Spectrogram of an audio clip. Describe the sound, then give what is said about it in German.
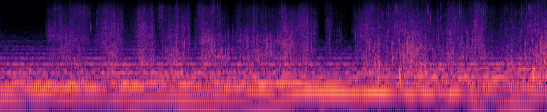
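A small wooden rowboat is pushed back into a lake in Japan; it scrapes and slides in, water sloshing and splashing up around the hull in a steady, fairly loud rush with a low droning rumble underneath. “Vorsicht, gleich schiebe ich das Boot zurück in den See.”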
